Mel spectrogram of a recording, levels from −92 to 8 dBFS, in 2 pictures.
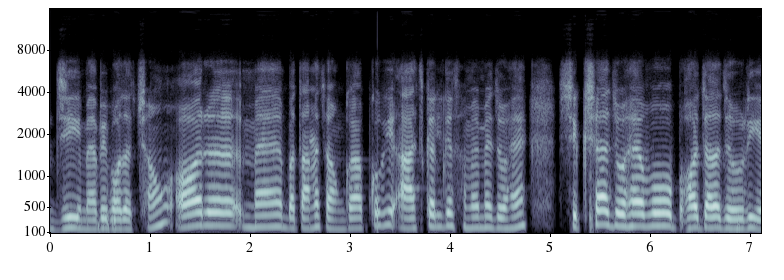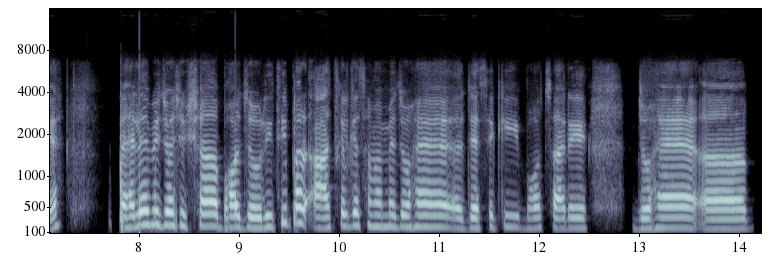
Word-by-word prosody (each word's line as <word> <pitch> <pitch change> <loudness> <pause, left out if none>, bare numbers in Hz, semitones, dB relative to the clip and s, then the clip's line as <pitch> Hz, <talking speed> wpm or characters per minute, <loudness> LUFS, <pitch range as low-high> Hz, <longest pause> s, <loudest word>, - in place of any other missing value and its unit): जी, 165 +4 -2
मैं 145 -1 -4
भी 160 - -2
बहुत 150 0 -1
अच्छा 155 +3 -4
हूँ 210 +6 -4 0.2
और 205 +2 +5 0.4
मैं 185 +1 -2
बताना 165 +1 -1
चाहूँगा 160 -1 -3
आपको 165 +5 -5
कि 220 - -3 0.2
आजकल 185 +4 -1
के 205 - -2
समय 170 -3 -7
में 175 0 -3
जो 165 -1 -2
है 180 +5 -3 0.4
शिक्षा 225 -11 +3
जो 200 -1 +2
है, 195 +1 +4
वो 200 +1 +3
बहुत 170 +2 +1
ज़्यादा 170 0 +4
ज़रूरी 160 +1 -2
है। 155 - 0 0.6
पहले 180 +5 +4
भी 225 - 0
जो 215 0 +2
है 210 - +4
शिक्षा 195 -1 +3
बहुत 175 -1 +1
ज़रूरी 170 +1 +1
थी 250 - -3
पर 250 +1 +3 0.2
आजकल 170 +4 -1
के 205 - -1
समय 190 -1 -6
में 185 0 -4
जो 185 0 -1
है 180 -3 +1
जैसे 165 +2 -1
कि 180 +1 -10
बहुत 165 0 -7
सारे 165 0 -1 0.5
जो 160 +1 -1
है 170 -1 +3
अ, 155 0 +2
175 Hz, 200 wpm, -16 LUFS, 165-190 Hz, 0.6 s, और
